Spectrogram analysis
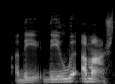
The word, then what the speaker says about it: Amash: Justin Amash, I think it is pronounced, Amash, thank you, the Libertarian / Republican congressperson.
